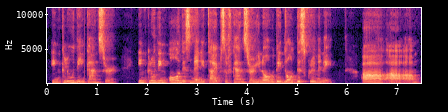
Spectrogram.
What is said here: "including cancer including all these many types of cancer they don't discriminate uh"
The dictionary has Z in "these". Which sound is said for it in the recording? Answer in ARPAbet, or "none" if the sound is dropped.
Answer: S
